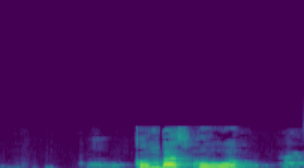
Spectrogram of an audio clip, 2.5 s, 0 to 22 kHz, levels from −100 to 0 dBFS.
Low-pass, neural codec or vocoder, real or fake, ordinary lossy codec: 5.4 kHz; codec, 16 kHz, 4 kbps, FreqCodec, smaller model; fake; MP3, 24 kbps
